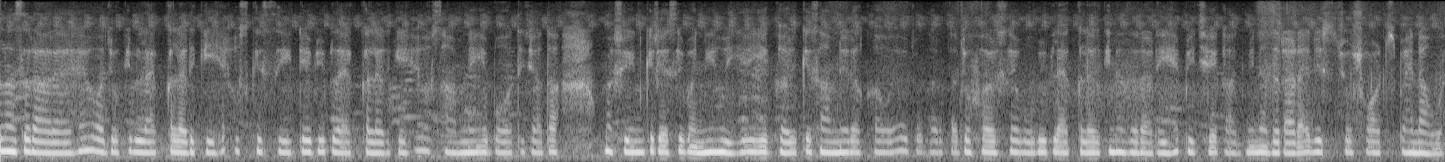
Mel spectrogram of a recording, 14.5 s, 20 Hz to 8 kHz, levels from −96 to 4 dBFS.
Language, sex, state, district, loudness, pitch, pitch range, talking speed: Hindi, female, Andhra Pradesh, Guntur, -16 LUFS, 205 Hz, 200-215 Hz, 255 wpm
